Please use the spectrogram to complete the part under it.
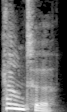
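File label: "counter", British English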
